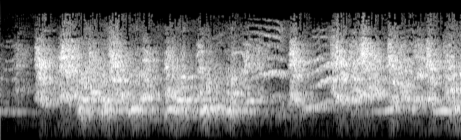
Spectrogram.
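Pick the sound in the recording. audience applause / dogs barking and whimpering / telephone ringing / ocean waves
dogs barking and whimpering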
